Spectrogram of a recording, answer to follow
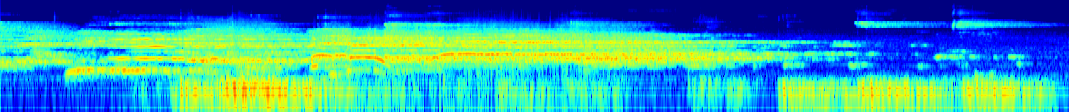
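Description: A basketball bouncing on a hardwood gym floor during a pickup game, with a long drawn-out shout from a player over it. There are a few short high squeaks near the end.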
